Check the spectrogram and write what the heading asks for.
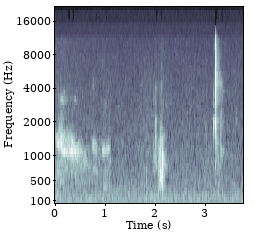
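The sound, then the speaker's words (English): Quiet sipping of hot water from a cup: a soft slurp, then a wet gulp and a small sharp click a moment later, with near silence between and no talking. “Like here, I have a cup of hot water here.”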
